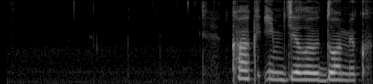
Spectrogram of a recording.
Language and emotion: Russian, neutral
